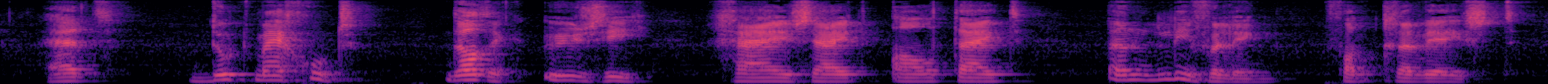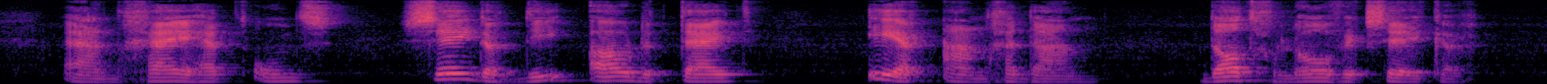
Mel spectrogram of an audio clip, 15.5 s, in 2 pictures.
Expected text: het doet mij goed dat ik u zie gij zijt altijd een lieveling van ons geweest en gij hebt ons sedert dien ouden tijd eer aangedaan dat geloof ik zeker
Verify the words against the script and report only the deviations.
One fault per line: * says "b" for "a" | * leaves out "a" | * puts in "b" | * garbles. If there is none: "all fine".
* leaves out "ons"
